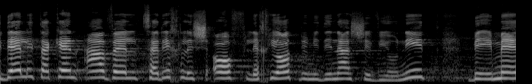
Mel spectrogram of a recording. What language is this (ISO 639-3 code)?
heb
